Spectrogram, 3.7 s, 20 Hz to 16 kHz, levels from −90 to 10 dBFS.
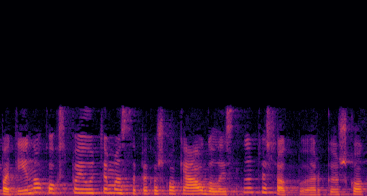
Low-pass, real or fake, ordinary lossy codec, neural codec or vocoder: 7.2 kHz; real; MP3, 48 kbps; none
